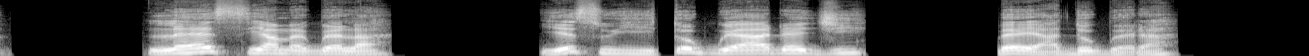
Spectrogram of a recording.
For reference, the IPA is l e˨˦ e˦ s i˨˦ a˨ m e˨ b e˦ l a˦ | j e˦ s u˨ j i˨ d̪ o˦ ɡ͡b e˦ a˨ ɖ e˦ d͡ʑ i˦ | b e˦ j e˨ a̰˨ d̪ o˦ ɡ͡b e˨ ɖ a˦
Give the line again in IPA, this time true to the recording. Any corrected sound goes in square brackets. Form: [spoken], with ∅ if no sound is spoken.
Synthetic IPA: l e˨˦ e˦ s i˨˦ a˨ m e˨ [ɡ͡b] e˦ l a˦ | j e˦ s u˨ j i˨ [t̪] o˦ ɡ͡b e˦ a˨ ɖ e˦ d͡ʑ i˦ | b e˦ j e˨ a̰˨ d̪ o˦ ɡ͡b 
